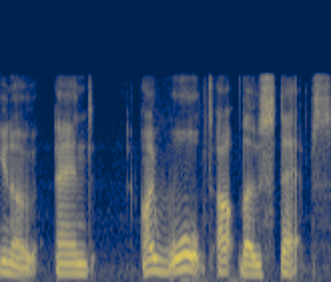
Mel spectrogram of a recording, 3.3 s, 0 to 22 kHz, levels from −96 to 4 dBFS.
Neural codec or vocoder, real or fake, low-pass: none; real; 7.2 kHz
